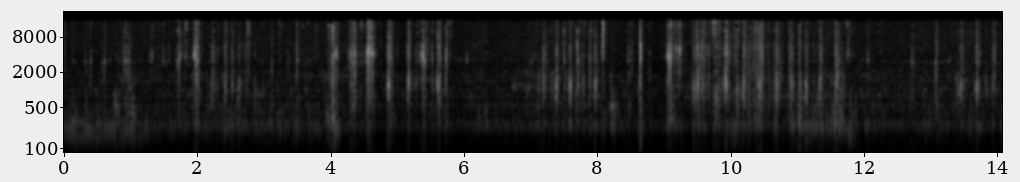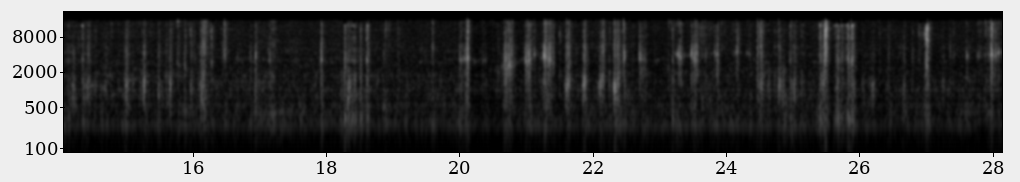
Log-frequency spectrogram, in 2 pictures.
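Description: A person crunching and chewing dry slate pencil and white clay close to the microphone. Clusters of crisp, brittle crunches come as pieces are bitten and broken, with quieter chewing between them.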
